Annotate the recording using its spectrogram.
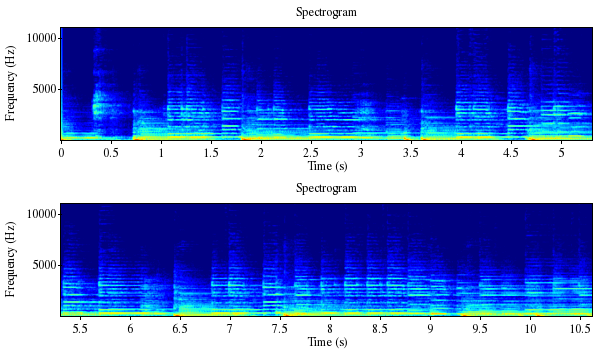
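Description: Electric guitar playing a plucked melody over a looped nylon-string guitar backing, in a flamenco/jazz fusion style, with a brief lull about half a second in.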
